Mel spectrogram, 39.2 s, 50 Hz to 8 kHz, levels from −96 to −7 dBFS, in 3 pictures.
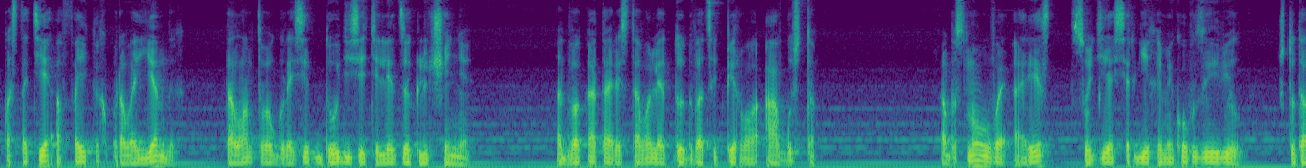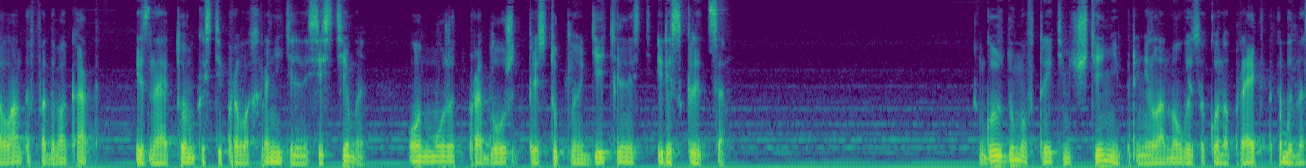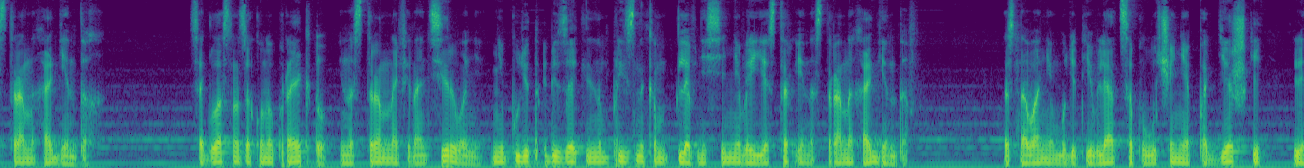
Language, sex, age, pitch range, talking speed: Russian, male, 30-49, 70-80 Hz, 105 wpm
